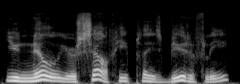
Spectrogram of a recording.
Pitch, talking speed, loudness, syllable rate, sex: 150 Hz, 150 wpm, -16 LUFS, 4.4 syllables/s, male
